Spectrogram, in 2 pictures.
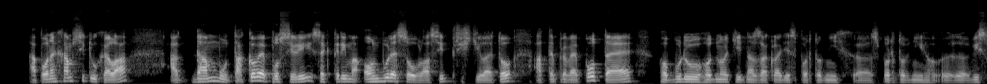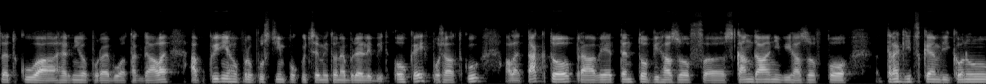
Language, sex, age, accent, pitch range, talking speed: Czech, male, 20-39, native, 100-120 Hz, 175 wpm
